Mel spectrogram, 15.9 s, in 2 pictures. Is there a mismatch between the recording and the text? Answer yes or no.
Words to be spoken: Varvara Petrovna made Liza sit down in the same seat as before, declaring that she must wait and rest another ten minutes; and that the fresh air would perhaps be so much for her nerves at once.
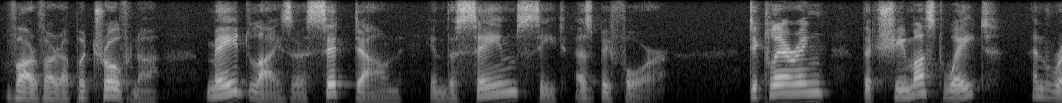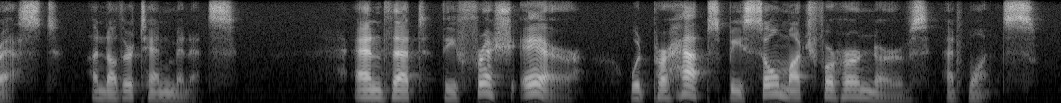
no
